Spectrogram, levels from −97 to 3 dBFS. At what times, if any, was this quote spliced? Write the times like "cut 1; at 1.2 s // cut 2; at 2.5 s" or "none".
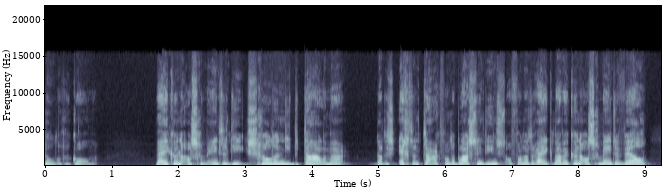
none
